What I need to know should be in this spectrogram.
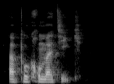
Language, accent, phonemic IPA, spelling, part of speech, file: French, France, /a.po.kʁɔ.ma.tik/, apochromatique, adjective, LL-Q150 (fra)-apochromatique.wav
- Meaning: apochromatic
